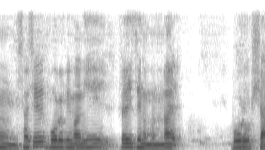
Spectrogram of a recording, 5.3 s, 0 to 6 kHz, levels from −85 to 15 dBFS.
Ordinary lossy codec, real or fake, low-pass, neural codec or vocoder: none; fake; 5.4 kHz; codec, 32 kHz, 1.9 kbps, SNAC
